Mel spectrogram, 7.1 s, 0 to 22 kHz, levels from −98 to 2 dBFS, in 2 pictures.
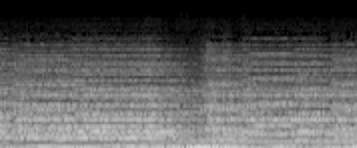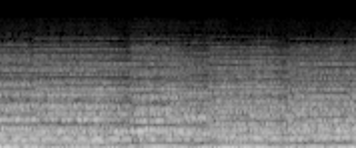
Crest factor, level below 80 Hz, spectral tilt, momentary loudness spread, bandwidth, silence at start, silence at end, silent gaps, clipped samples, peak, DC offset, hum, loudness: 14 dB; -28 dBFS; -7.5 dB/octave; 3 LU; 6.6 kHz; 0 s; 0 s; none; under 0.1%; -8 dBFS; under 0.1%; none; -25 LUFS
